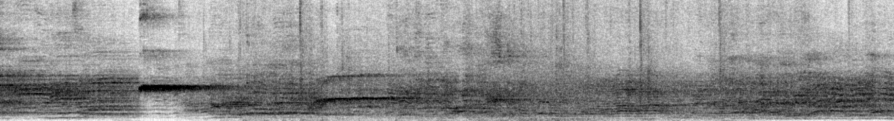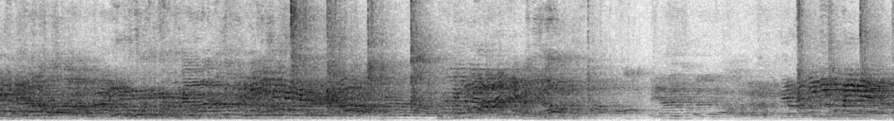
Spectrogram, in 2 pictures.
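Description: Many children shout and chatter in a large echoing hall.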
